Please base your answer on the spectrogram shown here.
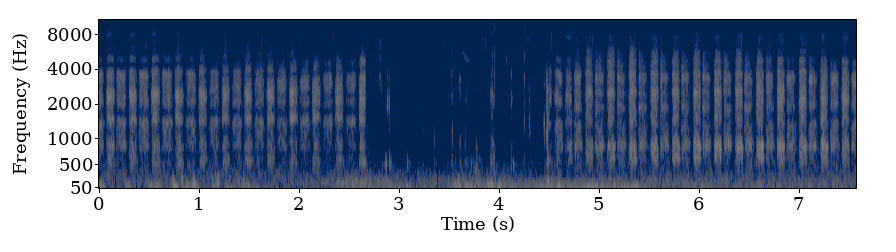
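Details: A dog panting in fast, regular breathy bursts, a brief pause near the middle where the breathing softens, then the quick rhythmic huffing resumes strongly, with low background rumble throughout.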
